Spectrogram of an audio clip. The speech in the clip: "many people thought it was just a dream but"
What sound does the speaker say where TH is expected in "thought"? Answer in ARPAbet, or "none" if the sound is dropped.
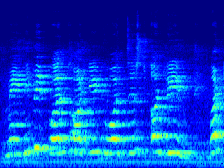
T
